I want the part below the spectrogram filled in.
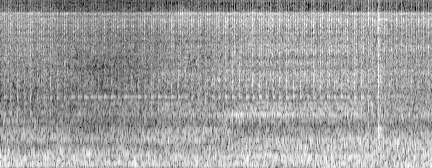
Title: New Allto ( engine knocking sound ) 👨‍🔧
